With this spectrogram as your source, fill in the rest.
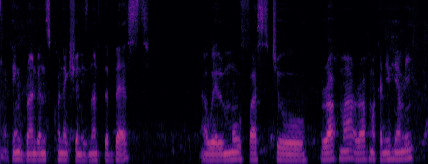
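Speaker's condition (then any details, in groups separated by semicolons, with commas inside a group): No condition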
